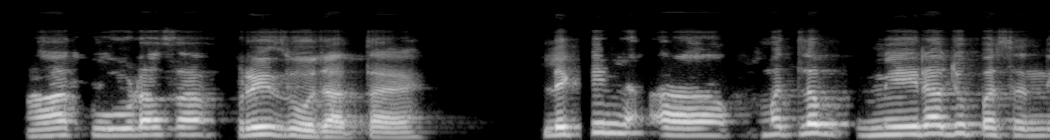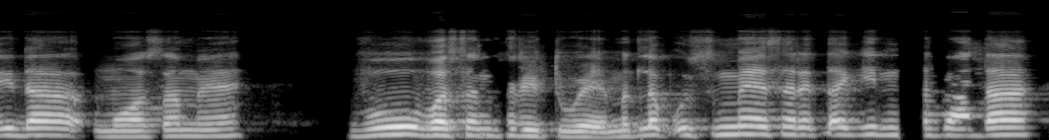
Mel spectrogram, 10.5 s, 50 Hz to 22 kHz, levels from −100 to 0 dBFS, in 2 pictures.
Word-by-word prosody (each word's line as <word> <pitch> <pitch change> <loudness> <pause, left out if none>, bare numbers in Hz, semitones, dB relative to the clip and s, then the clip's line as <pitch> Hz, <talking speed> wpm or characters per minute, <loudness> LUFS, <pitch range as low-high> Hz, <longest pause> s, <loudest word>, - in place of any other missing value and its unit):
हाँ, 185 +3 +3
थोड़ा-सा 205 +2 +2 0.2
फ्रीज़ 210 +1 +5
हो 170 -3 +3
जाता 145 -1 +1
है। 140 0 -6 0.6
लेकिन 255 +5 +2
अ, 190 -1 +2 0.2
मतलब 255 +4 +2 0.2
मेरा 225 +2 +5
जो - - +1
पसंदीदा 195 -1 -2 0.3
मौसम 160 +2 -4
है, 180 +2 -7 0.6
वो 205 +6 +4
वसंत 190 -1 -2
ऋतु 170 -3 -4
है 145 -2 +1
मतलब 190 +6 -4
उसमें 210 +3 -3
ऐसा 220 0 -1
रहता 205 -1 -3
है - - -2
कि 215 +2 -7
ना 205 -1 -11
ज़्यादा 195 +2 +2
195 Hz, 150 wpm, -21 LUFS, 180-215 Hz, 0.6 s, फ्रीज़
